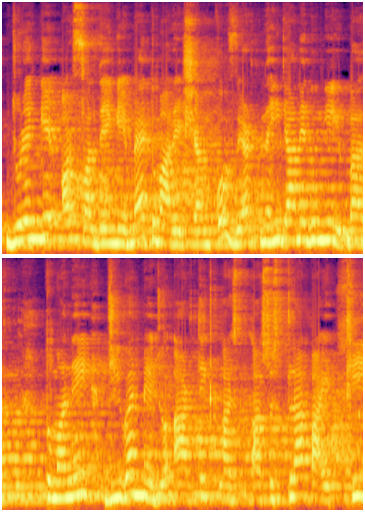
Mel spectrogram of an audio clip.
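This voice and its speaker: A woman voicing a benevolent, reassuring goddess, giving a solemn, measured devotional address. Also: fairly high pitch. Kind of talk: devotional message reading. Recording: heavy echo, long reverb, music behind.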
